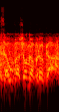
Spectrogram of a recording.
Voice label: enemy detected mood low, speech pol; War Thunder

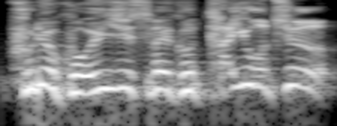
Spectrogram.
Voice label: repairing, voice message, crew ships japanese

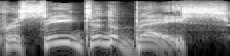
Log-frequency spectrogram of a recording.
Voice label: Speech Quick Commands Enemy Base, EN GB; World Of Warships

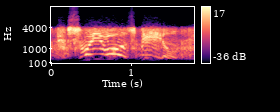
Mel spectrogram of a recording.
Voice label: ru player killed ally mood med; War Thunder

